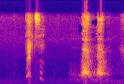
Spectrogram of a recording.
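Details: After the spoken Dutch command "pak ze", an English Bull Terrier performs a trained trick, giving two harsh, deep barks about a third of a second apart, then a low rumbling growl; the dog is friendly, wagging happily.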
